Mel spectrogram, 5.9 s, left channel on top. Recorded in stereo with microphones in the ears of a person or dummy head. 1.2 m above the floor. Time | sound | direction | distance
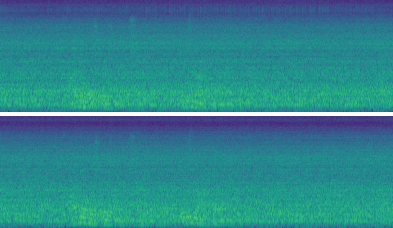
0.0 | running water | 60° left (ahead or behind) | 2.0 m
1.0 | a man speaking | 25° left (ahead or behind) | 0.6 m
